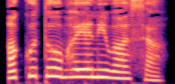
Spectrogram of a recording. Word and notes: ಅಕುತೋಭಯನಿವಾಸ: Kannada

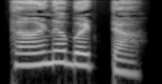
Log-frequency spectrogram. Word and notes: ತಣ್ಬಿಟ್ಟು: taṇpiṭṭu

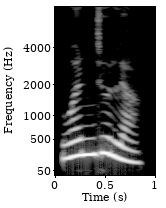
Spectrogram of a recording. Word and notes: ವಂಜುಲ: Kannada

